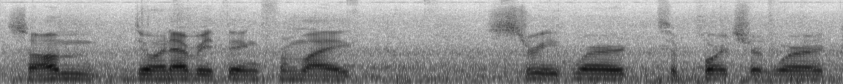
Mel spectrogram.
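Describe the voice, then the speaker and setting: A Brooklyn street photographer in his 20s gives casual, reflective, slangy answers in an interview outdoors on a city street. His medium-pitched voice is level and a little slow, set against noisy traffic and urban ambience.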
